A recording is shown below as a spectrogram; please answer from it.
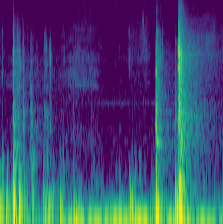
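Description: Fingers working a metal engine-cowling latch on a Beechcraft Bonanza: a couple of light knocks, then a louder clunk near the end as the latch catches, over handling noise.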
